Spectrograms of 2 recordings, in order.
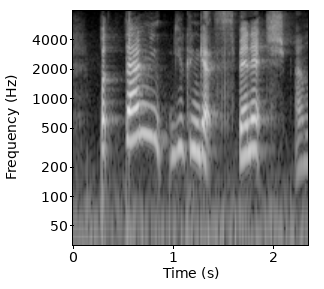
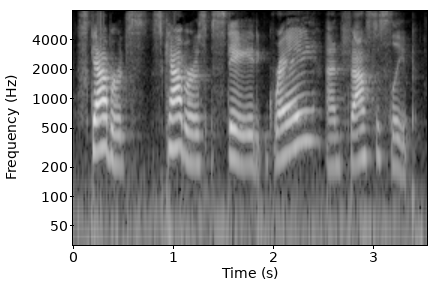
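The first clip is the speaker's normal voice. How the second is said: ordinary delivery, nothing marked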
